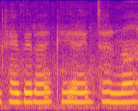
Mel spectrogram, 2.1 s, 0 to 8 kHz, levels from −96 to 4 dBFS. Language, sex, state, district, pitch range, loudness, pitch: Hindi, female, Uttar Pradesh, Shamli, 250-260 Hz, -13 LUFS, 255 Hz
